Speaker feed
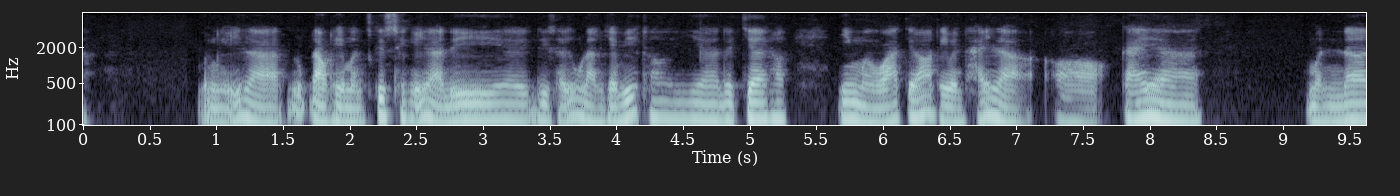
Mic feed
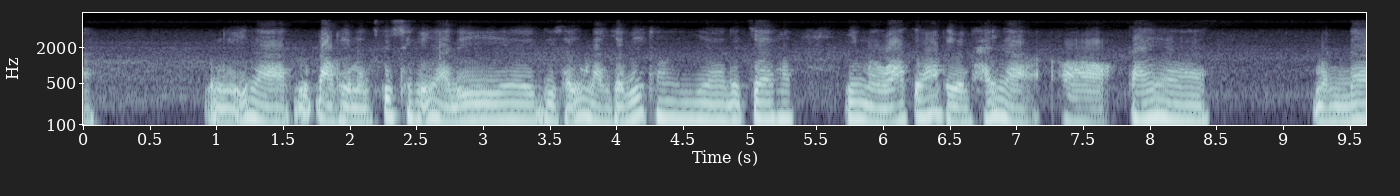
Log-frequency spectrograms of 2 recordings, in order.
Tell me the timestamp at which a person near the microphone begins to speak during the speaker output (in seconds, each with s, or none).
none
